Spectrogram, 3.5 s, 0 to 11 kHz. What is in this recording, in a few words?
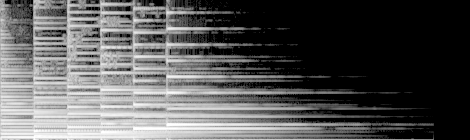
C 7th Sharp 9th Flat 5th, C, down; arpeggiated; chord; JGuitar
